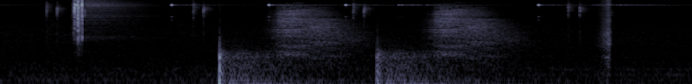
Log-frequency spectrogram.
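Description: Menu selections click sharply.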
